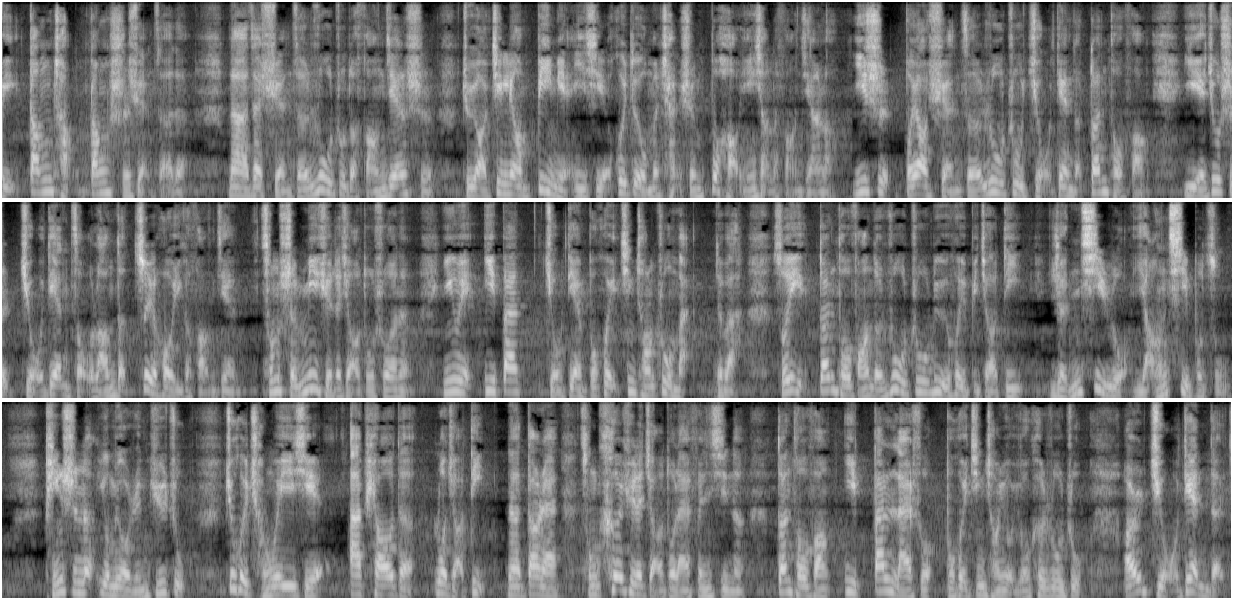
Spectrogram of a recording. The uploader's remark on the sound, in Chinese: 因为时间很仓促，是在外面大马路上迎着车来车往录制的，所以底噪特别大，请各位小伙伴们谅解，音质虽然差强人意。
